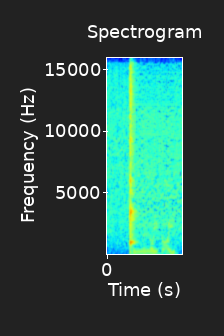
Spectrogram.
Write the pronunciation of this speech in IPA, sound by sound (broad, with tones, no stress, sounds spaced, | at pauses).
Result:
ǃ ɨ˨ ŋ ɘ˨ n o˨ j ɗ o˦˨ j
